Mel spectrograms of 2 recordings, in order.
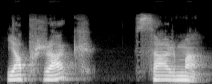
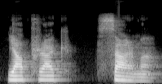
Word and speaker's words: yaprak sarma: taste of it and the next one is yaprak sarma yaprak sarma so basically it's wine leaves stuffed with rice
